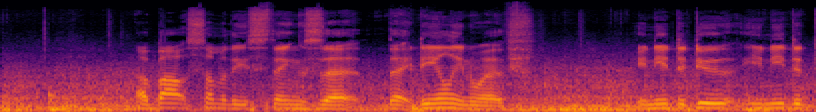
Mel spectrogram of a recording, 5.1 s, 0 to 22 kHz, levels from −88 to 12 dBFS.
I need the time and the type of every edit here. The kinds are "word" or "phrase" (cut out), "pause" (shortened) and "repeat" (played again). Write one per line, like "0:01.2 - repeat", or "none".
0:02.6 - word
